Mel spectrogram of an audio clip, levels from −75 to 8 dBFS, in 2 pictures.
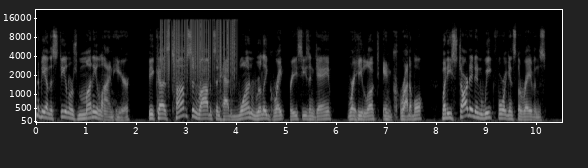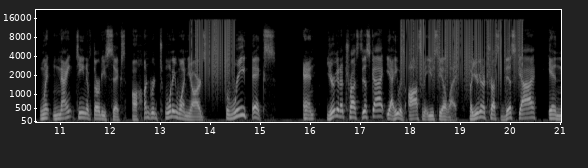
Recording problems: crackling; loud; from 2.5 to 4 s, at 14 s and from 18 to 20 s; 2 dB below the speech
abrupt cut into speech; at the start and the end

